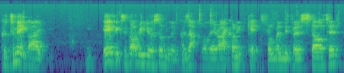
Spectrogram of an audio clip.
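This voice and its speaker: A man's voice: mid-range voice, normal speed, darkish tone. A man with a blocked nose chatting casually on a video call, his voice sounding echoey and far from the microphone. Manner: chatty, opinionated, lots of fillers. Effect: echoey room sound, voice far from the mic. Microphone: computer mic on a video call. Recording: echoey, distant, dull mic on a call.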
